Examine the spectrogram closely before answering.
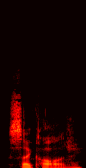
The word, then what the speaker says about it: psychology: Psychology. Not quite. That's a that's another good one. One that's almost another P word. A silent P word just like psychology.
